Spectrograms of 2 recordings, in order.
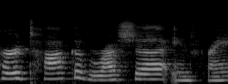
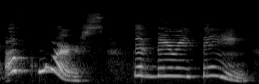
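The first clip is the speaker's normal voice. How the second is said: much higher, louder burst of delight; eager old doctor; 10 semitones higher, 5 dB louder than usual. Acted. Delighted doctor agrees to teach Nate, high and eager. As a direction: jump at the idea, pitch leaping up.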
